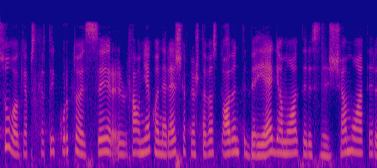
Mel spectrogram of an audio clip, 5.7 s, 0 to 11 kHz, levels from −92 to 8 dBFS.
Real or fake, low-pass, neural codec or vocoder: fake; 7.2 kHz; codec, 16 kHz, 0.8 kbps, ZipCodec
